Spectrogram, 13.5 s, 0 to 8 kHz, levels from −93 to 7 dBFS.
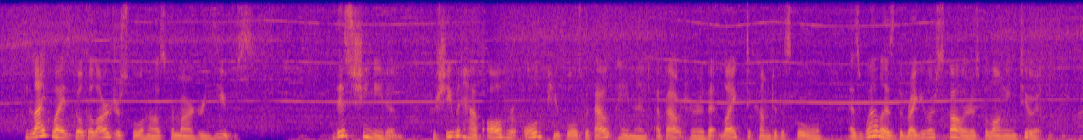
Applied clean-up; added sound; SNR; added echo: none; Sawing; 15 dB; none.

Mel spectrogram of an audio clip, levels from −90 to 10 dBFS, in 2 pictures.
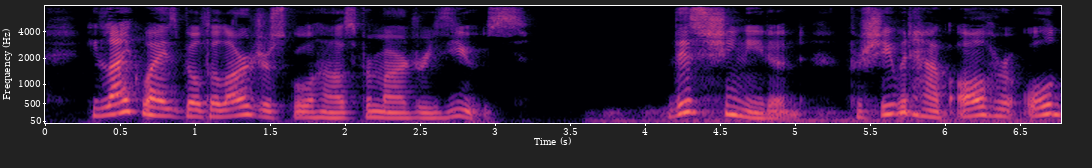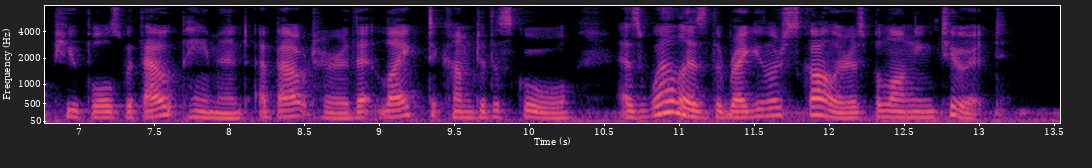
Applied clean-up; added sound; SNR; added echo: none; none; none; none.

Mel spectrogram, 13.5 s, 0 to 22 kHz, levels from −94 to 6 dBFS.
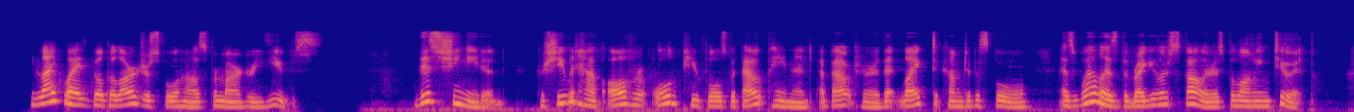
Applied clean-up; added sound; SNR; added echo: neural mask model DeepFilterNet 3.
